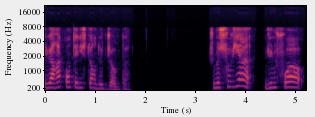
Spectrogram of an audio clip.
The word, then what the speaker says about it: job: mon tour de lecture au lieu de prononcer job j'ai dit job je l'ai prononcé à l'anglaise et cette vieille folle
